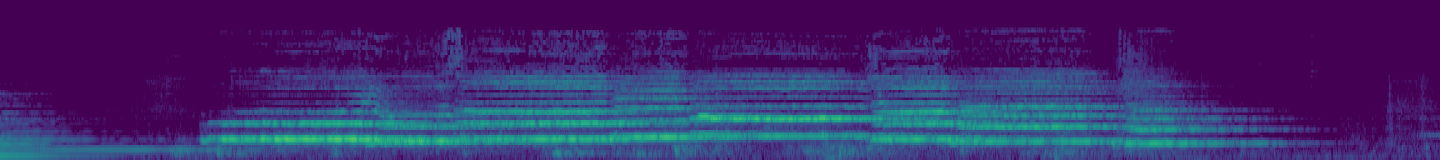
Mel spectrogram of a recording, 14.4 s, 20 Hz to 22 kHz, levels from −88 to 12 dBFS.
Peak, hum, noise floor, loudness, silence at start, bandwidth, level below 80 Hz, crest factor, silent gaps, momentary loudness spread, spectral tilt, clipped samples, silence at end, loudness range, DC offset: -12 dBFS; none; -71 dBFS; -27 LUFS; 0 s; 11.5 kHz; -76 dBFS; 16 dB; none; 12 LU; -4.5 dB/octave; under 0.1%; 1.75 s; 9 LU; under 0.1%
